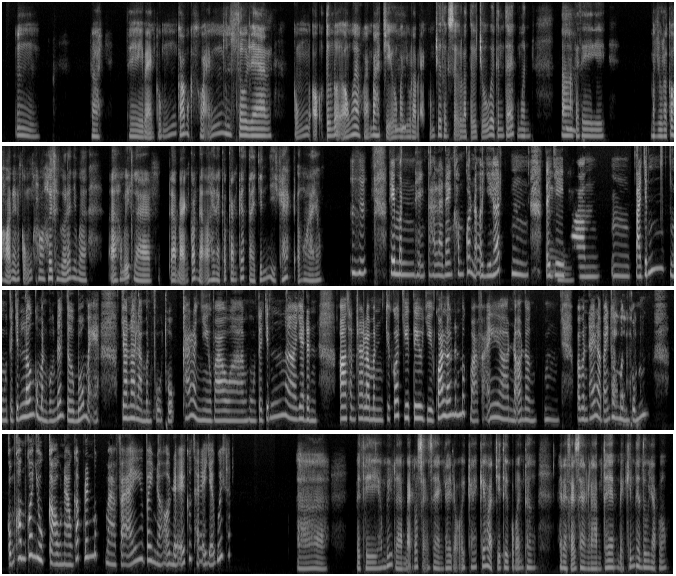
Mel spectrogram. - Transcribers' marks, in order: tapping; other background noise; distorted speech; static
- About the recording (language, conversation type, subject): Vietnamese, advice, Tôi muốn tiết kiệm để mua nhà hoặc căn hộ nhưng không biết nên bắt đầu từ đâu?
